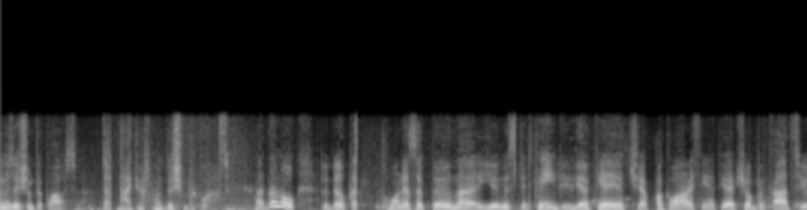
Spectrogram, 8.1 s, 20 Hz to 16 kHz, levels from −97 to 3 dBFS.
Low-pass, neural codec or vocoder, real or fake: 7.2 kHz; codec, 16 kHz, 0.5 kbps, X-Codec, HuBERT features, trained on general audio; fake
